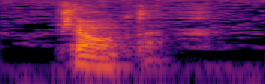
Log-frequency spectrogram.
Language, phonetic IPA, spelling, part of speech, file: Polish, [ˈpʲjɔ̃ntɛk], piątek, noun, Pl-piątek.ogg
